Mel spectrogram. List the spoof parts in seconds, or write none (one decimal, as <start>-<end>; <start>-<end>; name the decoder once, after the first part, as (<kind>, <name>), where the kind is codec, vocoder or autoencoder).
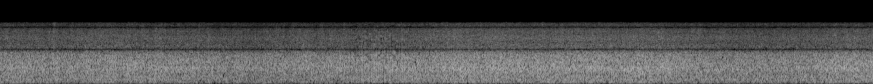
3.5-4.1 (vocoder, HiFi-GAN)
